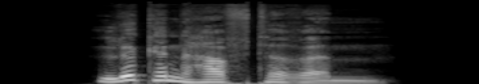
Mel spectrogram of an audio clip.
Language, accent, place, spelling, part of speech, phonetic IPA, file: German, Germany, Berlin, lückenhafterem, adjective, [ˈlʏkn̩haftəʁəm], De-lückenhafterem.ogg
- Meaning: strong dative masculine/neuter singular comparative degree of lückenhaft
